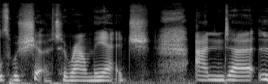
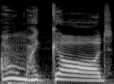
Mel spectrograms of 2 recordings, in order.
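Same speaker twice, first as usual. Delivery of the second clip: slow, unsympathetic scoff. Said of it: "was so unsympathetic".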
